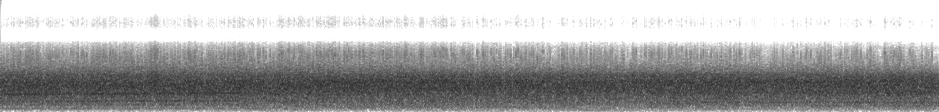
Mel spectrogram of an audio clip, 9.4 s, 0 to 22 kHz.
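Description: Steady road and wind noise inside the cabin of a 1985 BMW 735i at cruising speed, with a faint hum from its straight-six engine that fades about two seconds in and returns near the end.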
